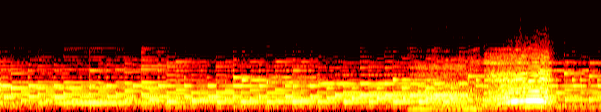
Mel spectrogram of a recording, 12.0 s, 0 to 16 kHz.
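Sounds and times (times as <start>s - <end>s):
long low animal call: 8.2s - 11.2s.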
